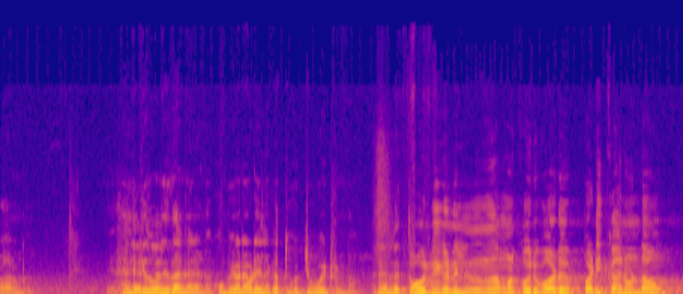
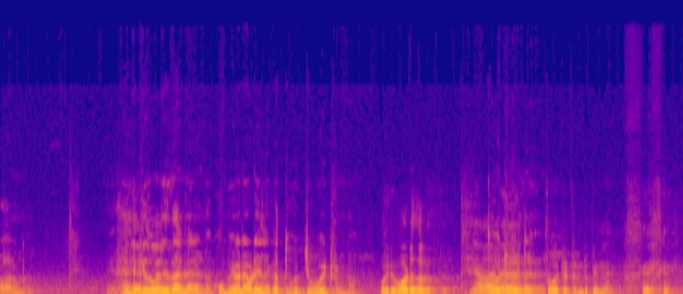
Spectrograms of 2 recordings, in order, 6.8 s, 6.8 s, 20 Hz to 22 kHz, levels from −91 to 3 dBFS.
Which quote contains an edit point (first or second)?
first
